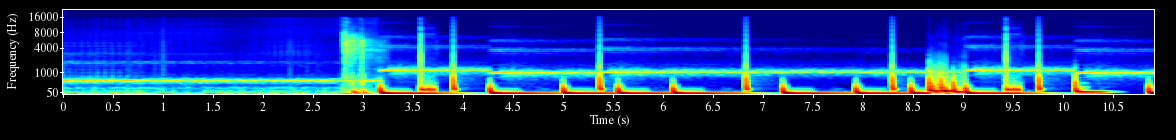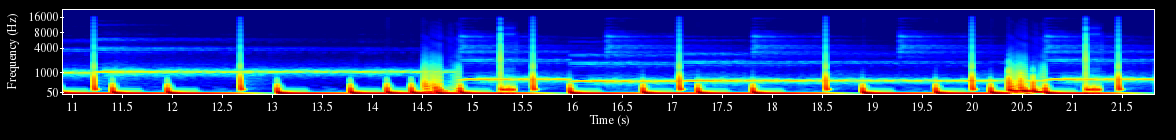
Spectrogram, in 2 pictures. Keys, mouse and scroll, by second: 0.1 right click, 0.8 click, 1.1 alt+click, 2.2-4.5 alt+right drag, 4.5-4.9 scroll down 1, 5.9 right click, 7.2 click, 8.3-10.7 ctrl+right drag, 10.7-12.0 alt+right drag, 12.0-14.5 alt+drag, 14.5-15.8 ctrl+drag, 15.8-19.0 alt+drag, 19.0 alt+right click, 19.4-21.6 alt+drag, 21.6 alt+middle click.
